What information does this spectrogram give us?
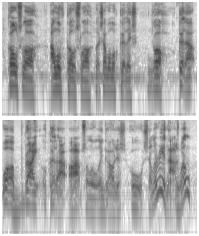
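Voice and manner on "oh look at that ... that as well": usual speaking voice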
